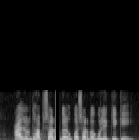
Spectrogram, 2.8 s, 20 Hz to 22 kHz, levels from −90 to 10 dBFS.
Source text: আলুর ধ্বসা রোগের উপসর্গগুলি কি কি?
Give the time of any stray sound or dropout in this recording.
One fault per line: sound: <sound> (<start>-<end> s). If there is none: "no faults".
sound: dropout (1.1-1.2 s)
